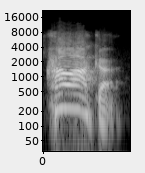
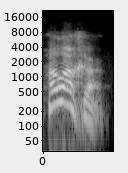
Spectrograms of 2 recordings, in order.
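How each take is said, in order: First: The middle consonant is a hard k sound. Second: The middle consonant is a throaty ch sound. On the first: It is read from the English spelling. The speaker calls it wrong. "How many of you pronounce it halakha? Because it's written in English" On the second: It is the original Hebrew form. The speaker calls it right. "But it's actually called halacha"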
